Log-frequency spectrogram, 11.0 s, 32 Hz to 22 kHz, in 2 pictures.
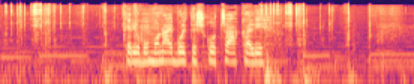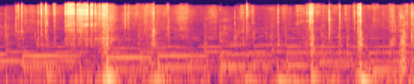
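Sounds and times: paper punch clicking through paper: 0.0 - 2.0, 3.4 - 7.8, 8.6 - 11.0
background music with held notes: 0.0 - 11.0.

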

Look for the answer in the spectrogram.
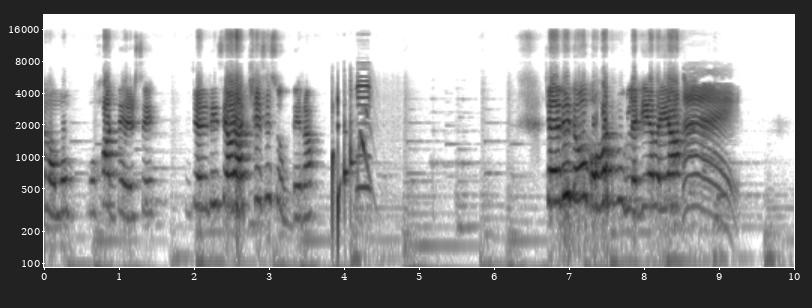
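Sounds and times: soft background music: 0.0 - 10.0
comic falling glide effect: 3.9 - 4.4.

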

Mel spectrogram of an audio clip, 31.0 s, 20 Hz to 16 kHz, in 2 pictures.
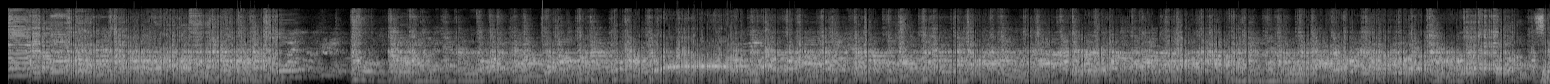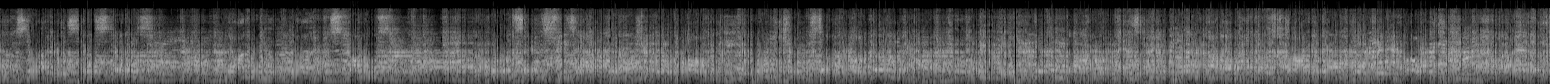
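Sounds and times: two acoustic guitars playing: 0.1 - 31.0.

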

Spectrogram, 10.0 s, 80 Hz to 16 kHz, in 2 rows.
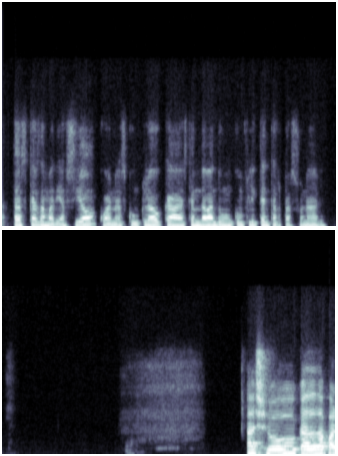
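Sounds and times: faint breath into microphone: 6.8 - 8.1.

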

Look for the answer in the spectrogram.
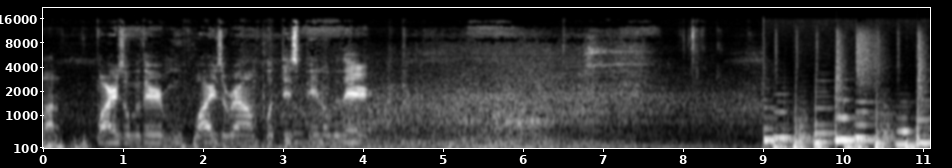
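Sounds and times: road traffic rumbling hiss: 2.3 - 9.0.

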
